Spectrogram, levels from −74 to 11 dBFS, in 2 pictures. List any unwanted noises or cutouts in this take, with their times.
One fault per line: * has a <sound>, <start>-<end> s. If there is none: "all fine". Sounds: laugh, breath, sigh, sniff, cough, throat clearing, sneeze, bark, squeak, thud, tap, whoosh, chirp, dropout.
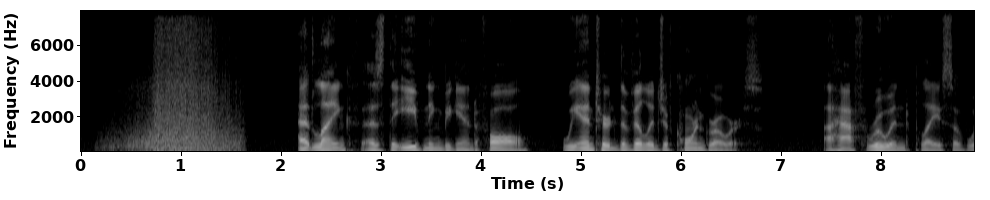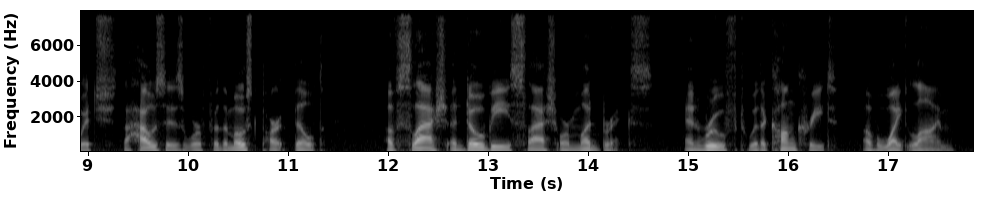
* has a sigh, 0.1-1.7 s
